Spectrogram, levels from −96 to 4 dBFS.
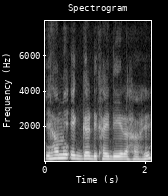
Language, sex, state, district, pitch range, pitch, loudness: Hindi, male, Arunachal Pradesh, Longding, 145-170 Hz, 155 Hz, -14 LUFS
